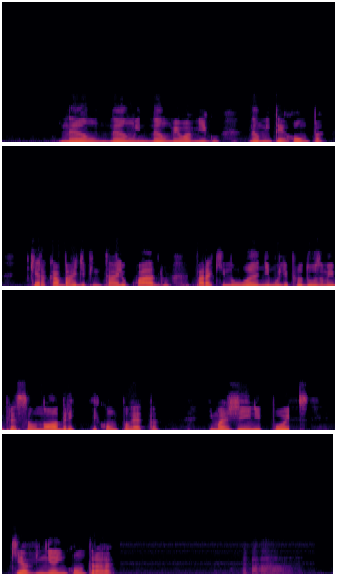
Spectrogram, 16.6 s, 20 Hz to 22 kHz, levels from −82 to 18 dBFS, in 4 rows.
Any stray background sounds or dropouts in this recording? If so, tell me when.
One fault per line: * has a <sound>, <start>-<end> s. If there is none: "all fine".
* has a dropout, 11.9-12.0 s
* has a laugh, 15.1-16.3 s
